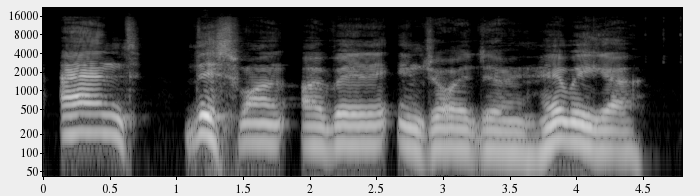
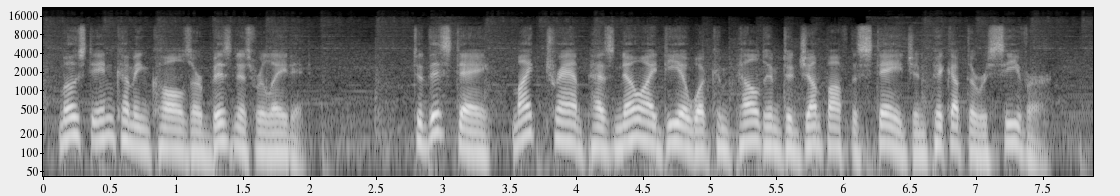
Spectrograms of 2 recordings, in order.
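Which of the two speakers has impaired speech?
The first: ALS; affects emotions, speech, right hand; voice may sound peculiar tonight.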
